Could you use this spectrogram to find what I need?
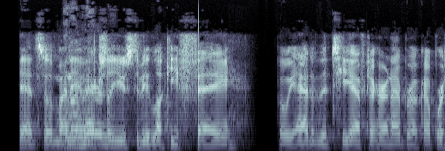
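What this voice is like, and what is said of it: Boston accent that sounds slightly Canadian. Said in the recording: “a little bit of a Canadian accent? ... I'm from Boston, which is close to Canada ... When I say stop and about, they hear Canadian accent”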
